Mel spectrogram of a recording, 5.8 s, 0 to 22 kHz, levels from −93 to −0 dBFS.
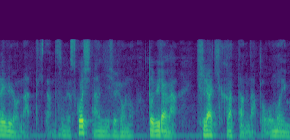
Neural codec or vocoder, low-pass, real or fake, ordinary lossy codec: codec, 16 kHz, 4 kbps, FreqCodec, smaller model; none; fake; none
